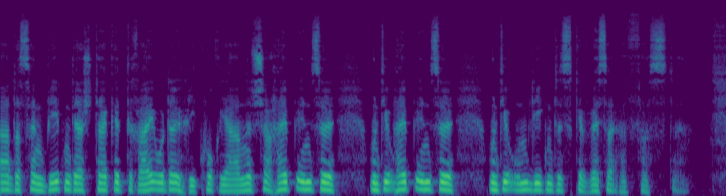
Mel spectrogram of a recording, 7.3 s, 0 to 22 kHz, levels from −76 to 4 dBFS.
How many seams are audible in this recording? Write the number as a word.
two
